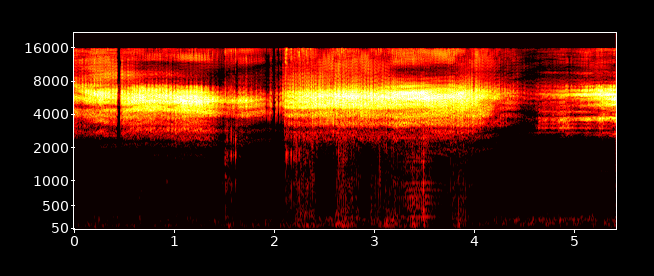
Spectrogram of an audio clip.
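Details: Lyric cicada (Neotibicen lyricen), found and afterwards released. An intense, hissing high buzz rises and falls in strength, dropping briefly twice before swelling again, with faint low rustling and handling noise beneath.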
